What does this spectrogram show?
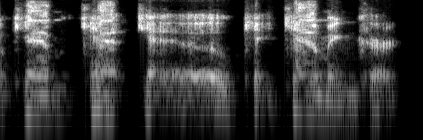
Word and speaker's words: Kaminker: I have with me today Kaminker. Did I pronounce that correctly? Kaminker. That's. Why correct. don't you pronounce it for us so people get the right accent? So Kaminker, but you were pretty close.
